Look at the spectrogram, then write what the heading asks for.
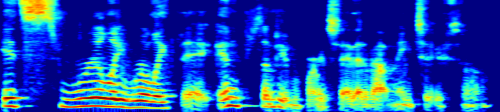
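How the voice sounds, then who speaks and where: A woman's voice: mid-range voice, a little fast, creaky, dark tone. A woman from Texas with a Southern accent, chatting casually on a video call, rambling and friendly. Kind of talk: casual group video chat.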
